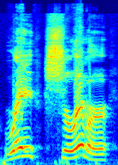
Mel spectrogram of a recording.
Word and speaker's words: Rae Sremmurd: makes no sense because it's supposed to be said like Rae Sremmurd, even though there's no H between the S and the R. So you have to remember there's a silent H between the S and the R, and if you don't pronounce the H, then you will never get our name correct.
